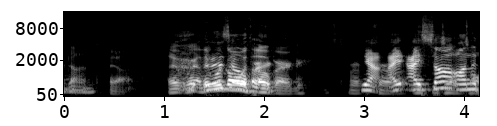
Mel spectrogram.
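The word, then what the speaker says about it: Åberg: what football players rise will resemble ludvig oberg's oberg aberer Tron you're the expert for yeah that's that was far better than I've ever done yeah we're going with oberg I I saw on the PGA pronunciation it's say oberg his next five years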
